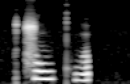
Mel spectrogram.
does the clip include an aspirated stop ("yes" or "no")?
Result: yes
